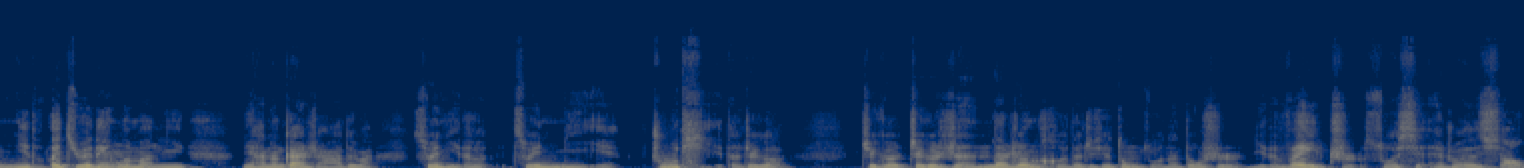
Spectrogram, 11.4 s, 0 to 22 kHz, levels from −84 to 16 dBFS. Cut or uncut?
uncut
